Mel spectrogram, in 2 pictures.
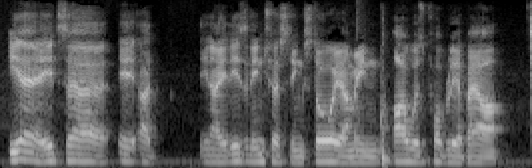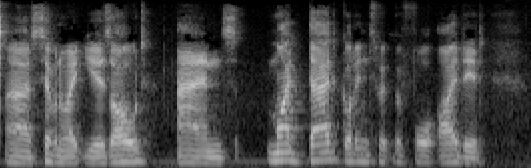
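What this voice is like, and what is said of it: London English accent. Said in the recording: “you're originally from London ... I'm sure the listeners can tell by your accent that I'm incredibly jealous of”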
